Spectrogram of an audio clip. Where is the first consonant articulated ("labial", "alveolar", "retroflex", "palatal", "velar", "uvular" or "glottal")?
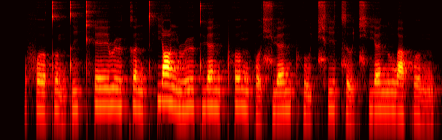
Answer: labial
